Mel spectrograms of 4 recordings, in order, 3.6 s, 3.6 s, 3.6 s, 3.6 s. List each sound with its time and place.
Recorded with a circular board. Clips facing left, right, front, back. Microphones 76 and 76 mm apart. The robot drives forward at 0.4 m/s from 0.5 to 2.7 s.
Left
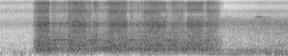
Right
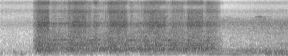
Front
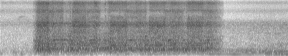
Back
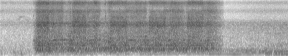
Only background noise.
